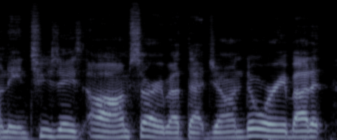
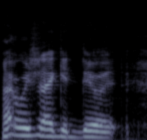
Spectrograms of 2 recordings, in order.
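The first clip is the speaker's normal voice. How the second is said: ordinary delivery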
